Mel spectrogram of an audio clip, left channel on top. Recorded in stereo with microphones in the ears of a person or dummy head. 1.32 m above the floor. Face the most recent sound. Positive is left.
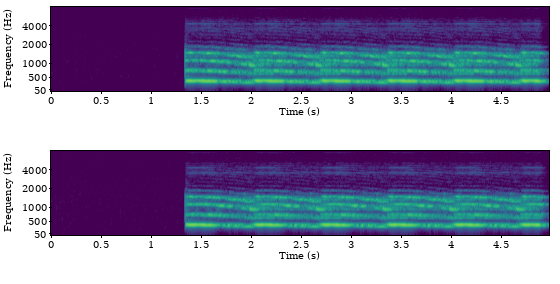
turn(degrees=35)  # may be behind; listen again after turning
